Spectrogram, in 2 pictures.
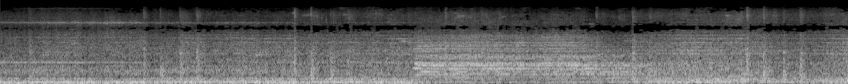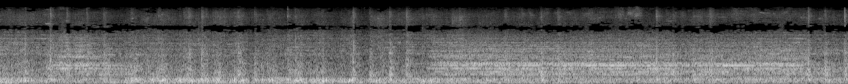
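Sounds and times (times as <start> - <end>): freight train wheels clacking: 0.0 - 16.9
train horn: 4.0 - 6.7, 8.9 - 10.0, 12.8 - 16.9.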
